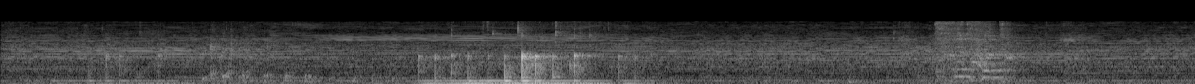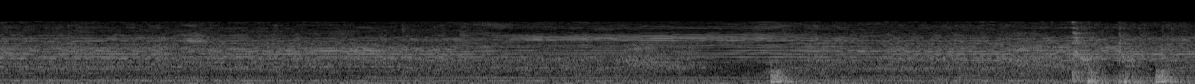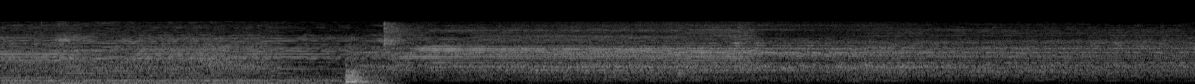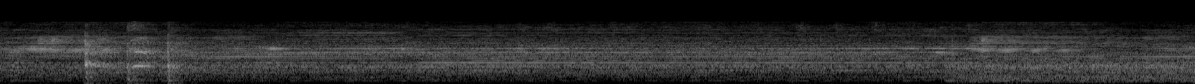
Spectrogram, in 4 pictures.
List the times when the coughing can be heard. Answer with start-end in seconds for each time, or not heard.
8.4-10.2, 22.6-23.4, 36.6-37.7.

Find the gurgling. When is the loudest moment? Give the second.
5 s.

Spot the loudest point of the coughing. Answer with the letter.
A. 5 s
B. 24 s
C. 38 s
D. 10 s
D.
